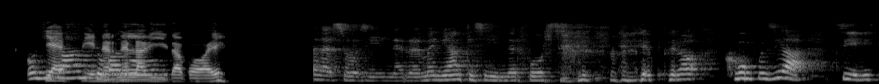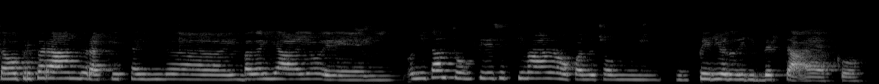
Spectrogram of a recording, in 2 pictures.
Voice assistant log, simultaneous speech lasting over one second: present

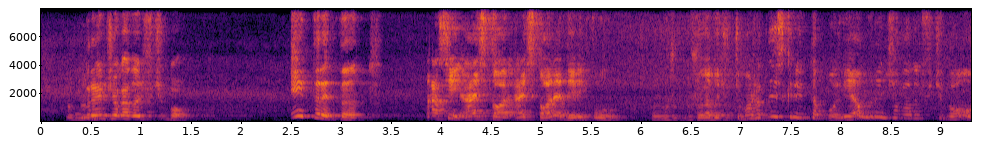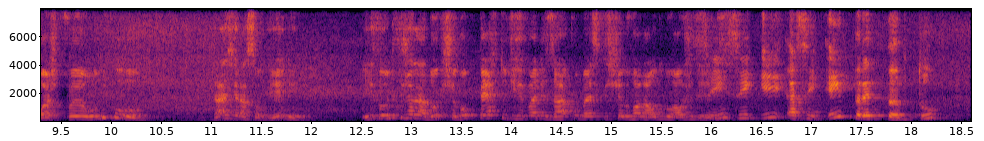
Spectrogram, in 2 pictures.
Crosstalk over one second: none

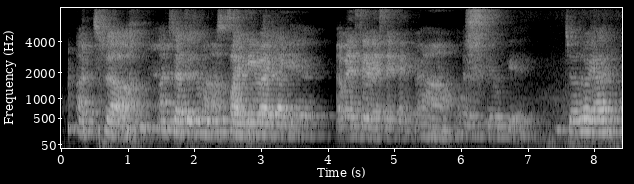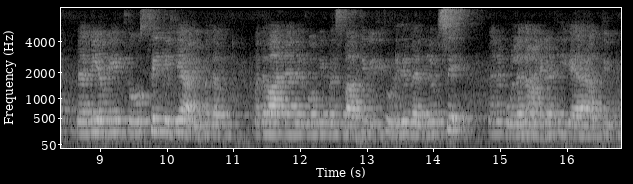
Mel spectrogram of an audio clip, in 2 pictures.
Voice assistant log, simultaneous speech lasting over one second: present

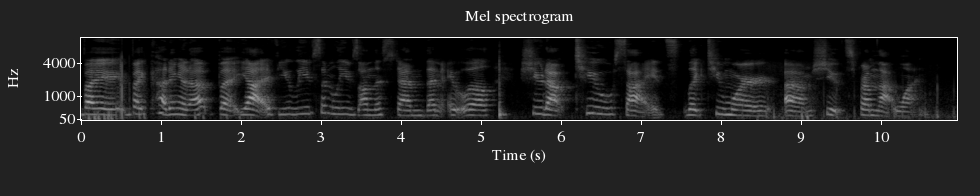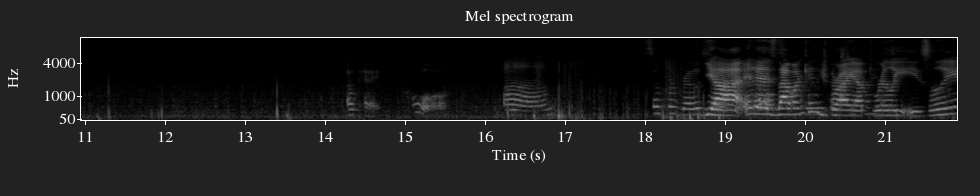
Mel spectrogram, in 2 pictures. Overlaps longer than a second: present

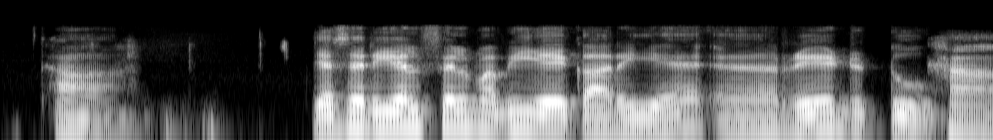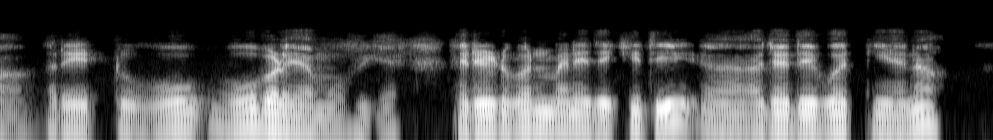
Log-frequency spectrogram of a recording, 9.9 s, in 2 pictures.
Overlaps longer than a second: none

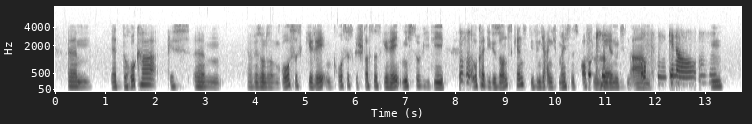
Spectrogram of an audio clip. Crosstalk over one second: none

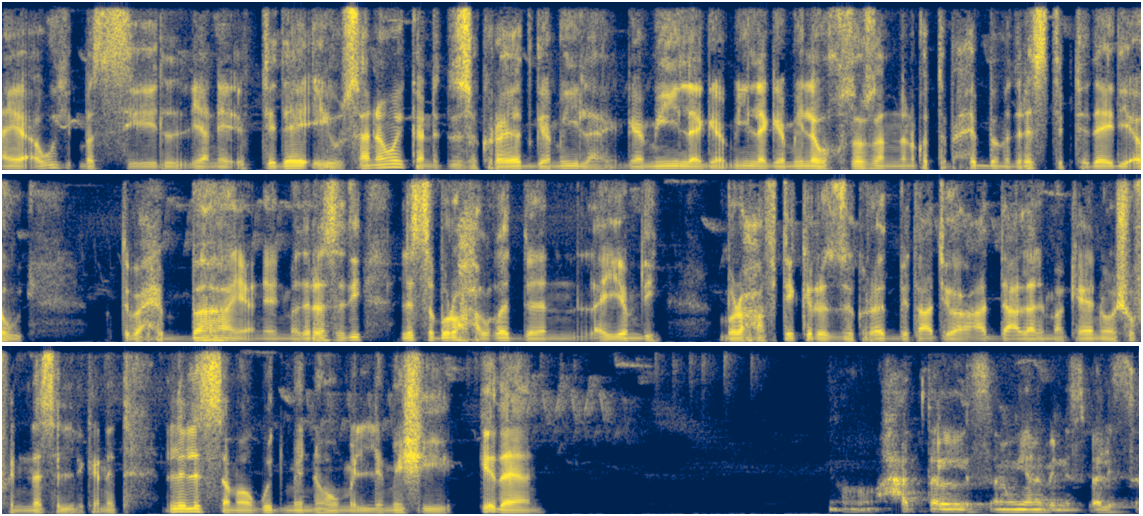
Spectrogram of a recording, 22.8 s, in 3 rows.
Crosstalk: none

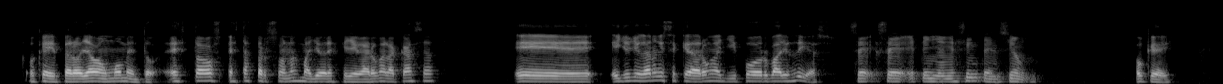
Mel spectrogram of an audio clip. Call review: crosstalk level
none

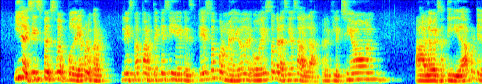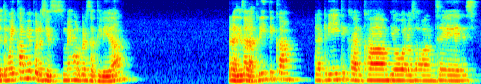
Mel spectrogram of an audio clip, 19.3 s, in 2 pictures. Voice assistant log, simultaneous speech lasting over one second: none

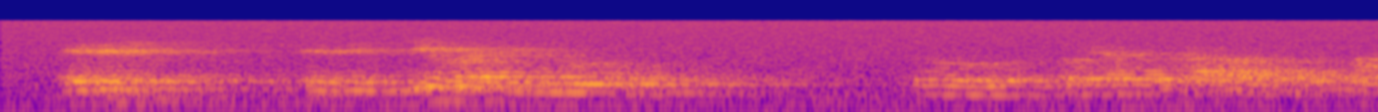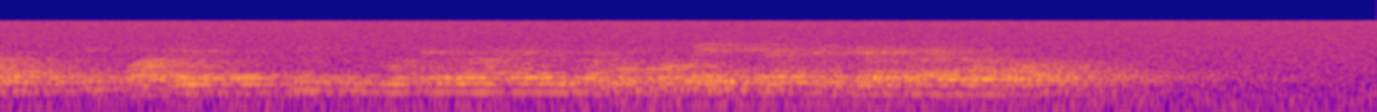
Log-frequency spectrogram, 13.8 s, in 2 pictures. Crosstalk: present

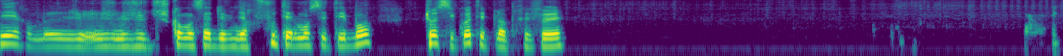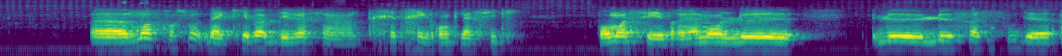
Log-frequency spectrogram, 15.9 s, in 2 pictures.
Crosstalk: none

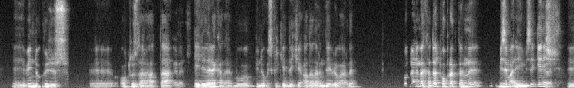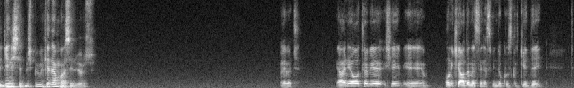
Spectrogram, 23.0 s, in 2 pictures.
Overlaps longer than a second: none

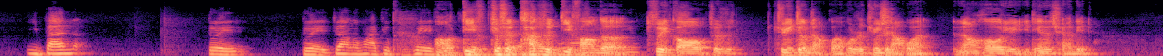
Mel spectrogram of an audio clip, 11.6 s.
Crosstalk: present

